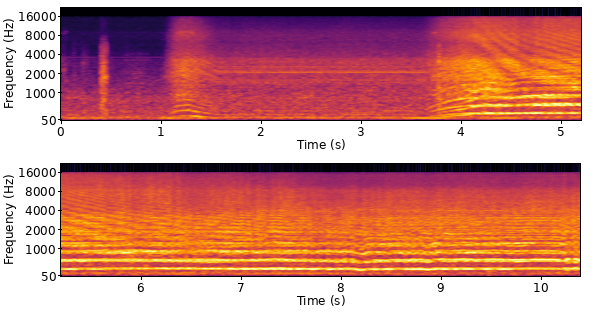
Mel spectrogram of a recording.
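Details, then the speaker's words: DJI Mavic Air drone hovering with Master Airscrew stealth propellers replacing stock props: steady, quieter, lower-pitch hum with slight waver; normal hover, though slight shaking noticed. "Impressive. All right, so definitely much quieter and also much lower pitch. So, not quite as annoying as it normally is with the stock propellers."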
